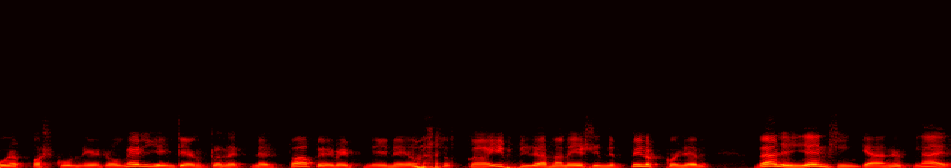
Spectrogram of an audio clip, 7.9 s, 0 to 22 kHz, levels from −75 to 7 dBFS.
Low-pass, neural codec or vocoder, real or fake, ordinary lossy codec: 7.2 kHz; codec, 16 kHz, 1 kbps, FunCodec, trained on Chinese and English, 50 frames a second; fake; none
